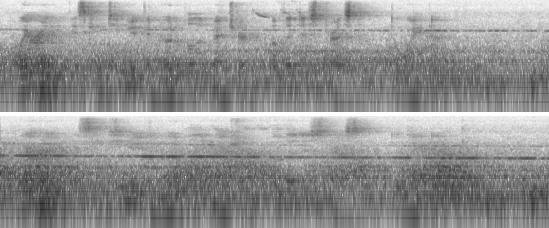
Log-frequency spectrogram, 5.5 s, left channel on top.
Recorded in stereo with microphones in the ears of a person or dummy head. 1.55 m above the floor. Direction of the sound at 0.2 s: 85° left.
